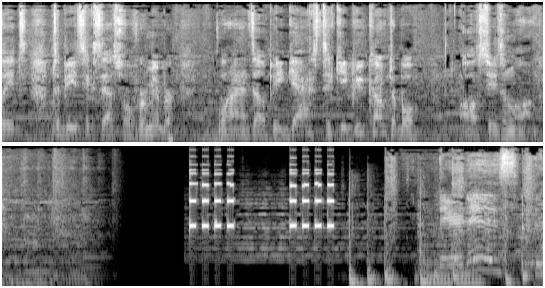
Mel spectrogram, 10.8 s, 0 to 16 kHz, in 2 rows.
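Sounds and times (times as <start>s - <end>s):
speech: 0.0s - 5.5s
music: 0.0s - 6.6s, 7.8s - 10.8s
electronic alarm clock beeping: 7.3s - 8.8s.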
